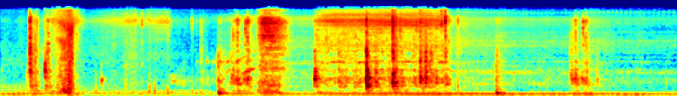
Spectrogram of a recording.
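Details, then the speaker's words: Magnavox DVD/VCR combo: steady motor hum with whirring and clicking as the tape loads and wraps around the drum, then quiet as the unit switches itself off; cause not yet identified. "you see it turns off again press you press the power button again and just like that"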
